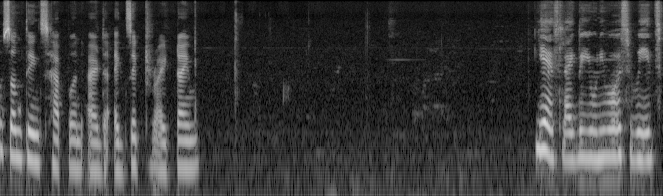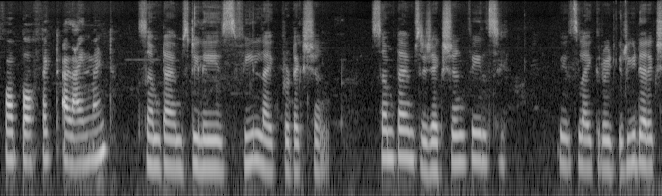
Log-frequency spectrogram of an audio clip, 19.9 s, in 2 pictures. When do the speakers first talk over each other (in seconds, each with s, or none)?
none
